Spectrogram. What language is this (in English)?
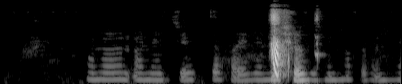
Bangla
